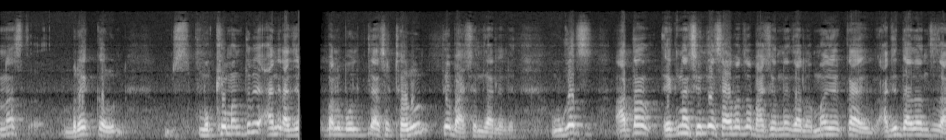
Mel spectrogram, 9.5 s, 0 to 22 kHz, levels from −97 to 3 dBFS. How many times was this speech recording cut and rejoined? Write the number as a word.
one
